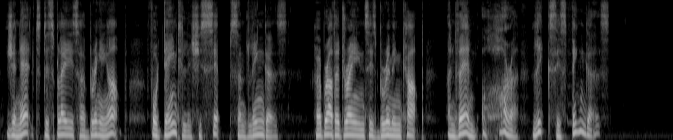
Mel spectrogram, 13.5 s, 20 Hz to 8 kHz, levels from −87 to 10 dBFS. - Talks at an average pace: No, slow, 100 wpm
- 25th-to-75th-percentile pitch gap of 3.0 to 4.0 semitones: Yes, average, 3.6 semitones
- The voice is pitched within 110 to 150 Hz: Yes, low, 135 Hz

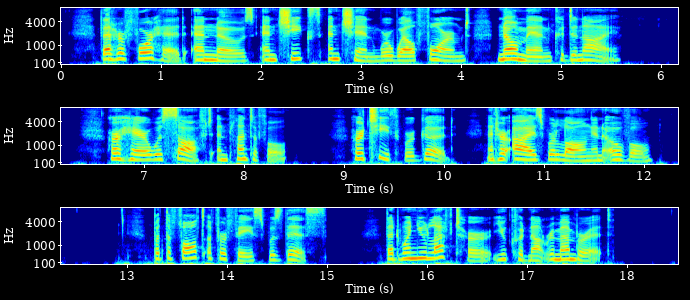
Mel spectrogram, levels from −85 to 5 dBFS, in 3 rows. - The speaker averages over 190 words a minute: No, average, 165 wpm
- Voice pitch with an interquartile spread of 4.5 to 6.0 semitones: Yes, average, 4.8 semitones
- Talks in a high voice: Yes, high, 220 Hz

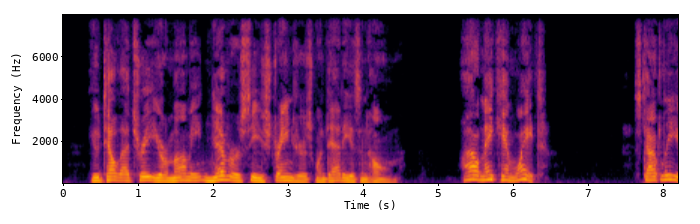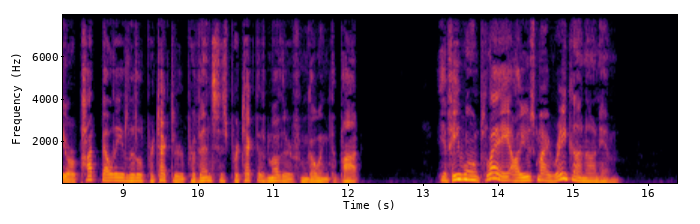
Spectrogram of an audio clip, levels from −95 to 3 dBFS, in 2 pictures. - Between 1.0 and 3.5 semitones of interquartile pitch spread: No, average, 5.1 semitones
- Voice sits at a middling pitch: Yes, medium, 145 Hz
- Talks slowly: No, average, 155 wpm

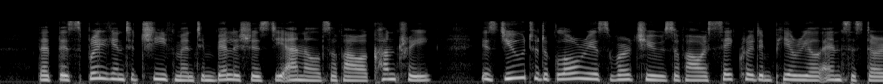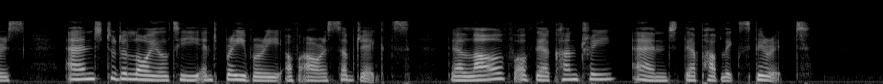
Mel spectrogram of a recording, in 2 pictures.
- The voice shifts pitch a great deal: No, average, 3.5 semitones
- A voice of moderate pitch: No, high, 205 Hz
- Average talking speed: No, slow, 130 wpm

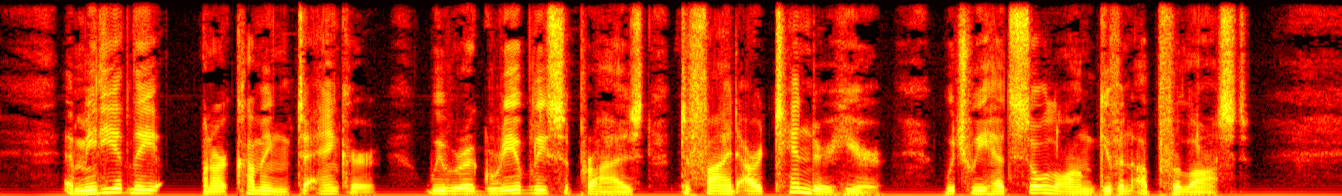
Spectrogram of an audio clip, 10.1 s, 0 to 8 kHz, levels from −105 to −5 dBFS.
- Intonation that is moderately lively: Yes, average, 4.8 semitones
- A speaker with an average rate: Yes, average, 145 wpm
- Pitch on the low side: Yes, low, 110 Hz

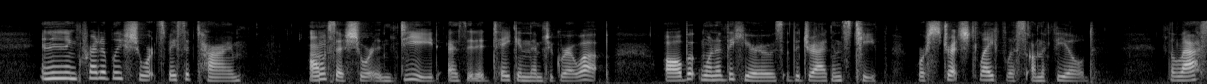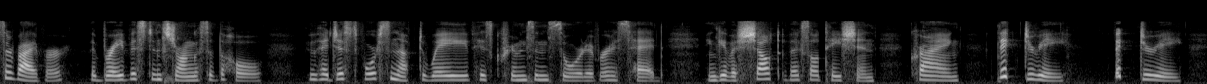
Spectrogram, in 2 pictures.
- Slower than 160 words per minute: No, average, 165 wpm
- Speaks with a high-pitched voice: Yes, high, 200 Hz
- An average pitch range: Yes, average, 4.2 semitones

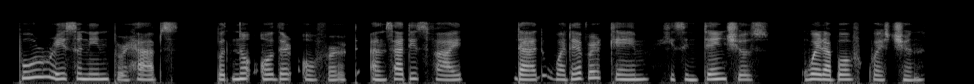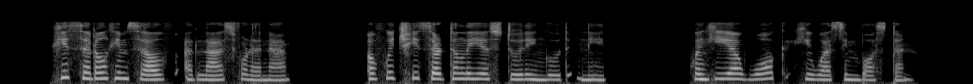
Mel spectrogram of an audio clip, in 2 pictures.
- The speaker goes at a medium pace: No, slow, 125 wpm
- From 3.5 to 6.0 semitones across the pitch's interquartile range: No, average, 3.0 semitones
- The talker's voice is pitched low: No, high, 230 Hz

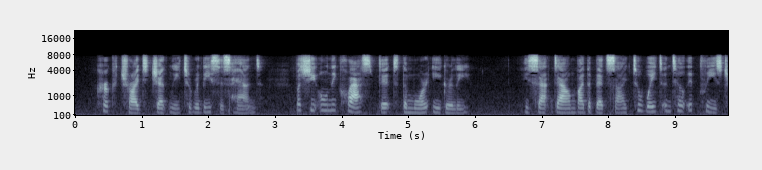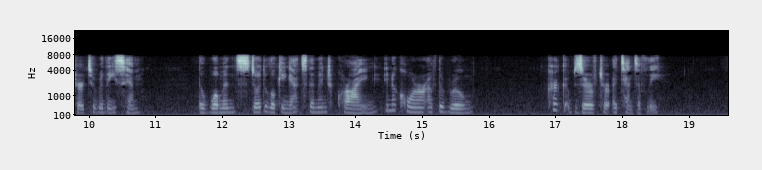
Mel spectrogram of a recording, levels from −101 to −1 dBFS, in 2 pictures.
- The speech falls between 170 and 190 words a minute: No, average, 145 wpm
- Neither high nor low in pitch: Yes, medium, 175 Hz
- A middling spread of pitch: Yes, average, 3.1 semitones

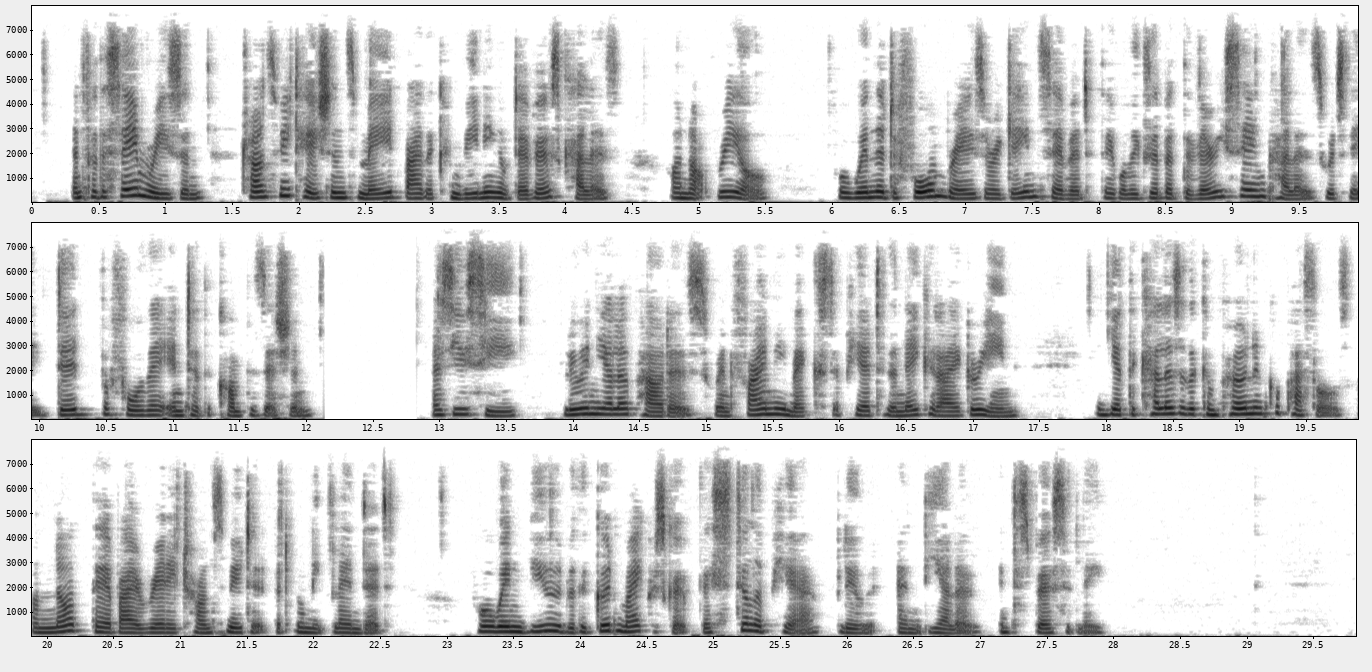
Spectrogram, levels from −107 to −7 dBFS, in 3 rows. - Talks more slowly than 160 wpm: No, average, 170 wpm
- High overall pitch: Yes, high, 200 Hz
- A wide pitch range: No, average, 3.9 semitones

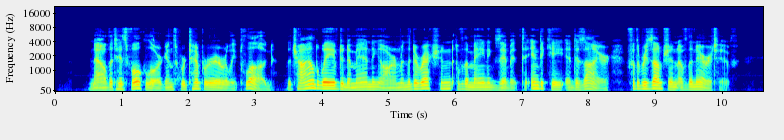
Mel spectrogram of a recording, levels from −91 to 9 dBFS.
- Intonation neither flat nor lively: No, wide, 5.8 semitones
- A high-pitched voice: No, low, 110 Hz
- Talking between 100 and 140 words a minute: No, average, 175 wpm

